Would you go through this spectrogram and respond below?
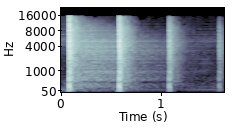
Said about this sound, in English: I'm calling it. Captain From, you're getting the big slap. Human stupidity, watch out for the backhand.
